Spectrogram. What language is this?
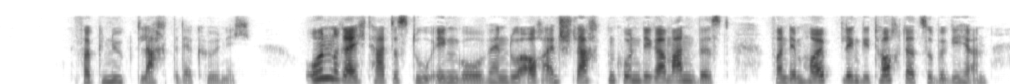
German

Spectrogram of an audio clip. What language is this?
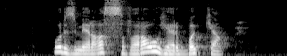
Kabyle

